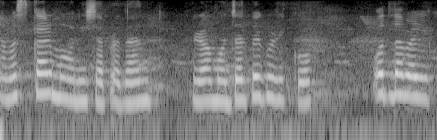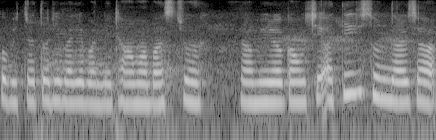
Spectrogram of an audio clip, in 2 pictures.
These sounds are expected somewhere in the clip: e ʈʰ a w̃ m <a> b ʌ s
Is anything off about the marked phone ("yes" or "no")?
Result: no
